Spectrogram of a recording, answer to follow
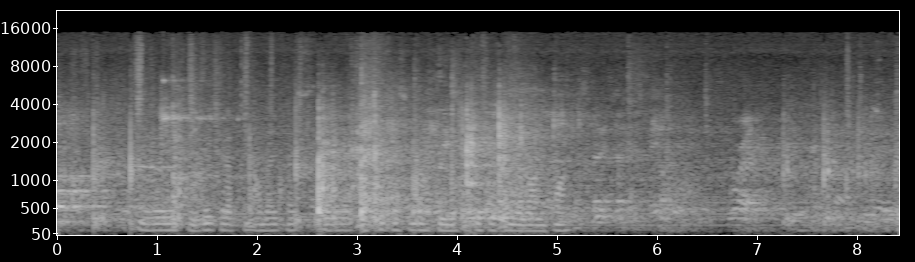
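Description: Several voices talking and calling out at once, not as a single clear speaker, with a few scattered sharp knocks among them.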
